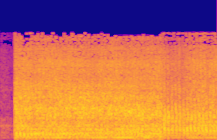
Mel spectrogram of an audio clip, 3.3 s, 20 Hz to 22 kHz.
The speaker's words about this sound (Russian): Небо над швейцарским Бюргенштоком 15 и 16 июня было в буквальном смысле заслано прилетающими вертолетами мировых лидеров.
